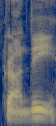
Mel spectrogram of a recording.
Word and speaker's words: Grande: Grande Ariana Grande but it's supposed to be pronounced Grande okay yeah that's what I thought I've heard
